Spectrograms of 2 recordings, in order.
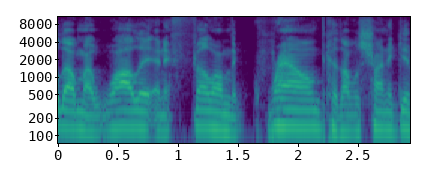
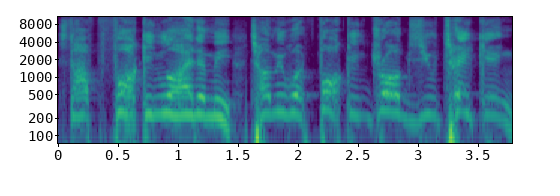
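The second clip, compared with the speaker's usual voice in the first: high-pitched, shrill, loud, in-your-face screaming; 10 semitones higher, 6 dB louder than usual. Retelling a cop who kept demanding which drugs were taken, imitating a cop screaming. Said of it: "And he keeps screaming".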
